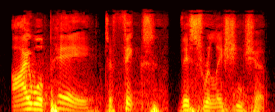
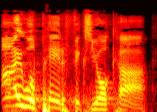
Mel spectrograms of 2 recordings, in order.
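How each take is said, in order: First: Gentle promise. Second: A louder, earnest promise to pay; louder kind reassurance. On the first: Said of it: "The gospel says". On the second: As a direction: make the generous promise out loud. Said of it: "Don't worry about it". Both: Acted.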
